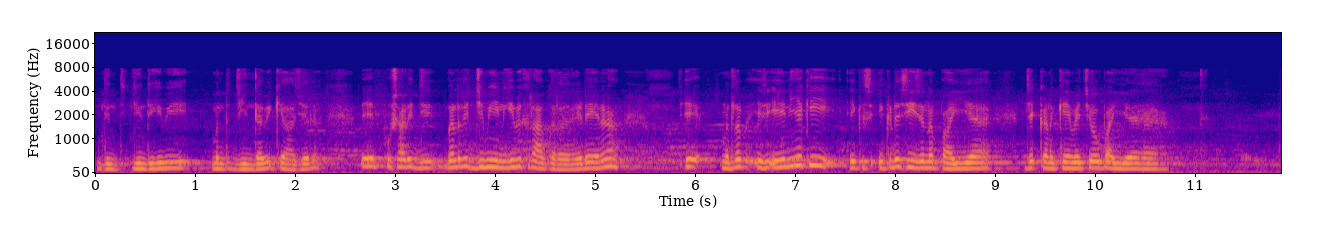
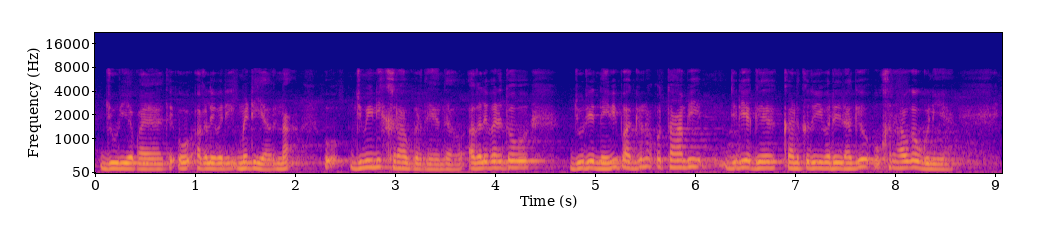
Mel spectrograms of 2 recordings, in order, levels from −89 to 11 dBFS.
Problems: constant background noise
